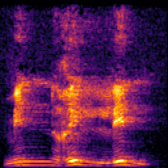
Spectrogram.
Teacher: ne pas faire intervenir explicitement ce qu'on appelle al-ghunna tout de suite après le nun sakina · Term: al-idhar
